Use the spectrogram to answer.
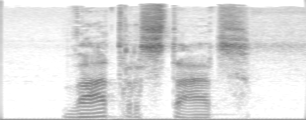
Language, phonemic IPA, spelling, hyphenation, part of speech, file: Dutch, /ˈʋaː.tərˌstaːt/, waterstaat, wa‧ter‧staat, noun, Nl-waterstaat.ogg
- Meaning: 1. water management 2. a government agency or department responsible for the maintenance of infrastructure, initially specifically for water infrastructure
